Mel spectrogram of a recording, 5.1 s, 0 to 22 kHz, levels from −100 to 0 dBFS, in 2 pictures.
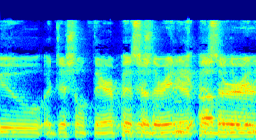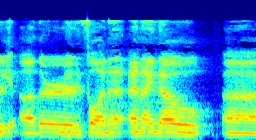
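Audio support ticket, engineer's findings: Doubled audio track, 1.16 to 3.40 s: full-band copy about 0.7 s behind at roughly equal level, likely a second capture path. Waveform shows duplicated envelopes, abrupt onset and cutoff.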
